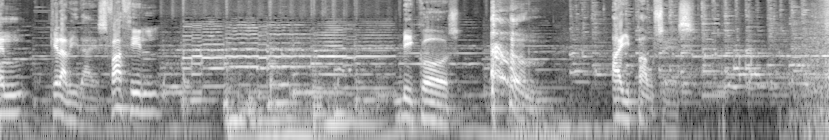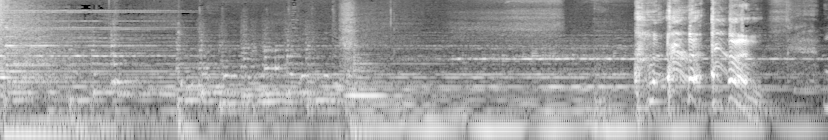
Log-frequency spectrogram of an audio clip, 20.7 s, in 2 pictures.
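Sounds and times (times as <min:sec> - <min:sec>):
speech: 0:00.0 - 0:02.3, 0:05.0 - 0:06.8, 0:07.6 - 0:08.8
steady tonal background: 0:00.0 - 0:20.7
person coughing: 0:06.1 - 0:06.8, 0:18.3 - 0:19.9.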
